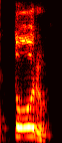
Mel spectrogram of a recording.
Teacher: você escreve um ditongo, porque no processo de evolução ele era um ditongo, mas efetivamente você pronuncia um monotongo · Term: monotongação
